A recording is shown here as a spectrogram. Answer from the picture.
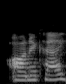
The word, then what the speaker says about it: Annika: But to start off, hello, my name is Annika. Yes. Pronounced with like an O at the front, not an A.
